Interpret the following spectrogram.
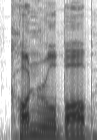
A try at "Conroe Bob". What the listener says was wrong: So when you said that, it sounded like cornrow. He said Conroe Bob. Not cornrow. See, people would have misunderstood that and thought you said cornrow. It's Conroe.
